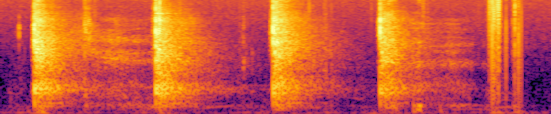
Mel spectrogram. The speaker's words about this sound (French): Puis, elle donne des coups. Elle frappe, frappe, frappe. Ses coups ne touchent que la chaise.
